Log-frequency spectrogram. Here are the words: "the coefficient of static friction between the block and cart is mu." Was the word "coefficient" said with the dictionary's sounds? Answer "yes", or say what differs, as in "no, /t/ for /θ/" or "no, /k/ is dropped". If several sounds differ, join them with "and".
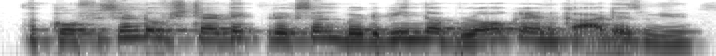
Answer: no, /s/ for /ʃ/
